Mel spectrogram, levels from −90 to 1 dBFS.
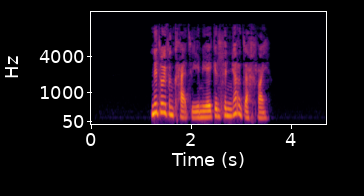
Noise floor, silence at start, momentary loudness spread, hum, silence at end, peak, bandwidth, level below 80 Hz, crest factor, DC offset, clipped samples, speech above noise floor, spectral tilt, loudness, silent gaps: -80 dBFS; 1.2 s; 7 LU; none; 1.2 s; -6 dBFS; 11.5 kHz; -72 dBFS; 22 dB; under 0.1%; under 0.1%; 56 dB; -5.5 dB/octave; -25 LUFS; none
